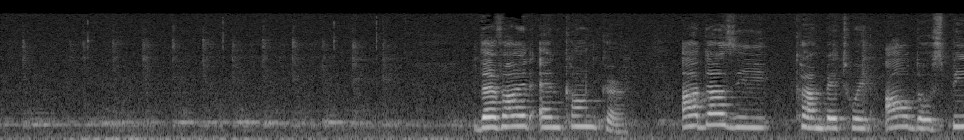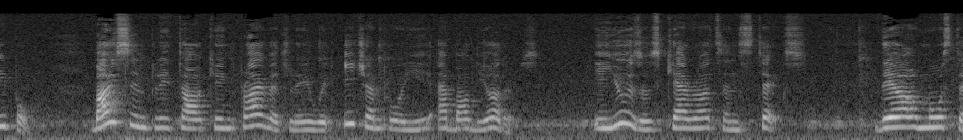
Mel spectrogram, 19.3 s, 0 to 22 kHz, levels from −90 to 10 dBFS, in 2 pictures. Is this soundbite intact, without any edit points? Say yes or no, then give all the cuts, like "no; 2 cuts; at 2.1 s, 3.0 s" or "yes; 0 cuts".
yes; 0 cuts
